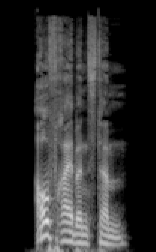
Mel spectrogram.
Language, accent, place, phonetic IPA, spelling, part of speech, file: German, Germany, Berlin, [ˈaʊ̯fˌʁaɪ̯bn̩t͡stəm], aufreibendstem, adjective, De-aufreibendstem.ogg
- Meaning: strong dative masculine/neuter singular superlative degree of aufreibend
